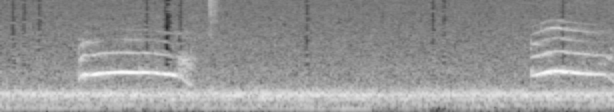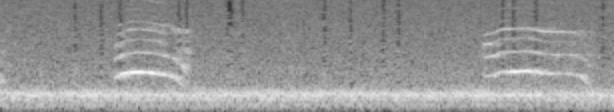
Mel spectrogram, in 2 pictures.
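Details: Shelby, a domestic cat estimated at two years old, rescued with her kittens and now at Purrfect Pals, on a morning visit: four arched, harmonic-rich meows spaced a second or two apart over a steady low hum.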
